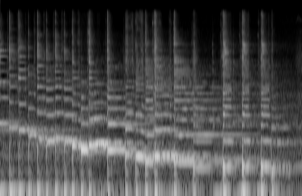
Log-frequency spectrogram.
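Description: Nylon-string classical guitar played fingerstyle: a quick run of plucked notes that falls steadily in pitch over a repeated low bass note, fading toward the end.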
